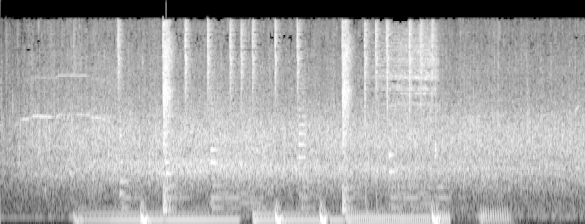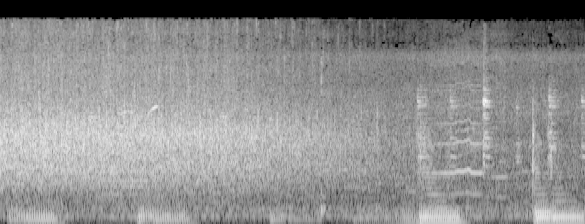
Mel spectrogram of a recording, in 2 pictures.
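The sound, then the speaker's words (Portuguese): A round of applause for the listeners: dense, crackling clapping that runs steadily for about twelve seconds, with a few sharper bursts and low thumping underneath, fading slightly toward the end. “Muito obrigado, salvo de palmas para os ouvintes.”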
